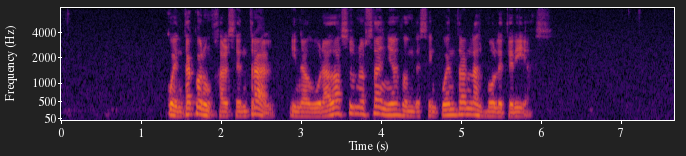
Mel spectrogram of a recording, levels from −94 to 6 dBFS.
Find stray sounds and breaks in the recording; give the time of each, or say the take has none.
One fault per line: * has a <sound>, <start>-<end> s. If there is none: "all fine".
all fine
